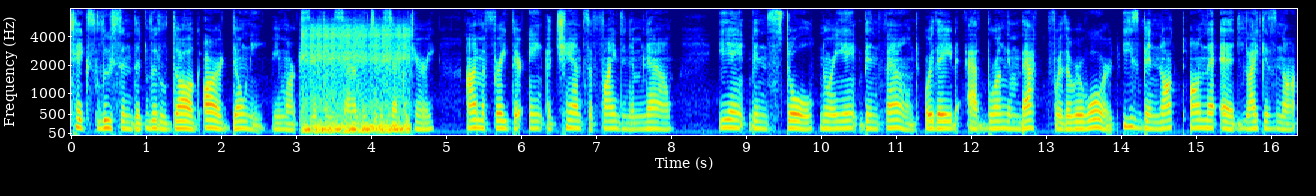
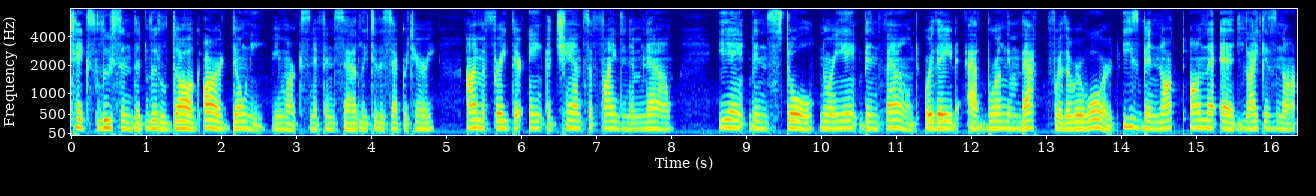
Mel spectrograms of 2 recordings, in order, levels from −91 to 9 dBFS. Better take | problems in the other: second | background sound (Strum); 2 dB above the speech

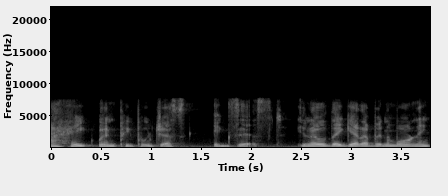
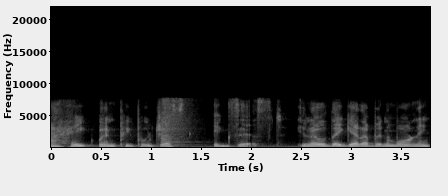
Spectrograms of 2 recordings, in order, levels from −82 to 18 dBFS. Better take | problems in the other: first | background sound (Snare drum); 20 dB below the speech

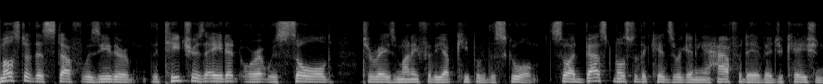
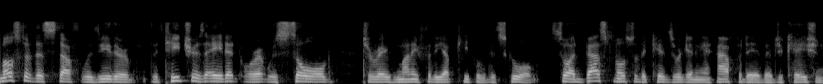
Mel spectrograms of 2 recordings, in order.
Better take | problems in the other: first | noise reduction (neural mask model DeepFilterNet 3)

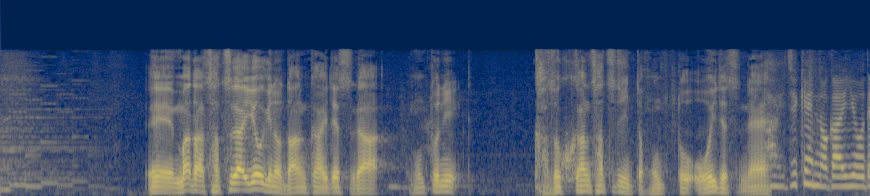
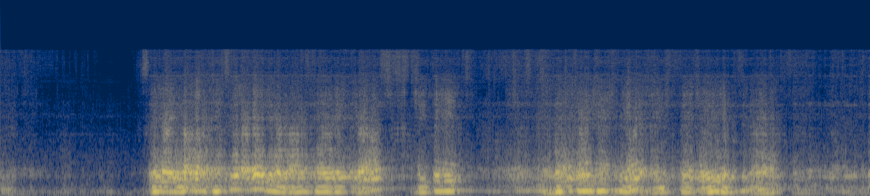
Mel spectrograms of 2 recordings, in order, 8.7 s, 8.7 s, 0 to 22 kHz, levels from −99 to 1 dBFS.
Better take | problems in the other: first | noise reduction (neural separator model SepFormer DNS4)

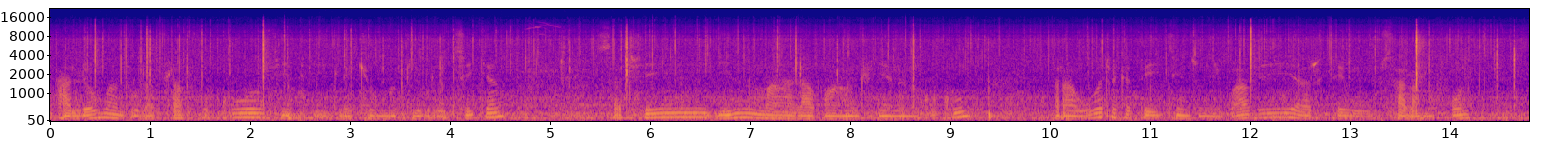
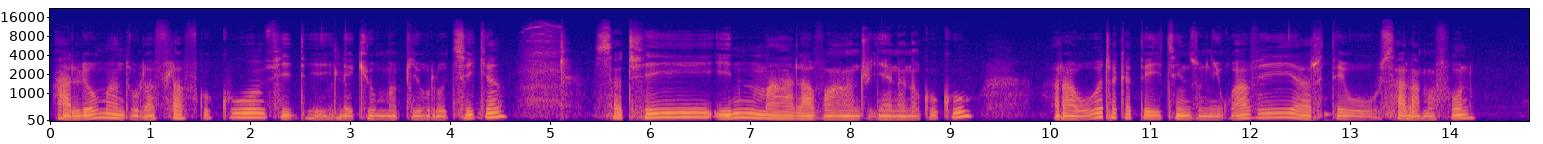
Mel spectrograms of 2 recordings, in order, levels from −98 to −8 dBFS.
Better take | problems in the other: second | background sound (Fire); 1 dB below the speech

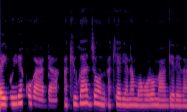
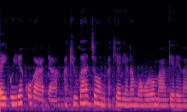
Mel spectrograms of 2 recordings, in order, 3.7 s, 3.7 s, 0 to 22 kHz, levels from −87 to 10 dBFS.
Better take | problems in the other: first | background sound (Bowed string instrument); 18 dB below the speech

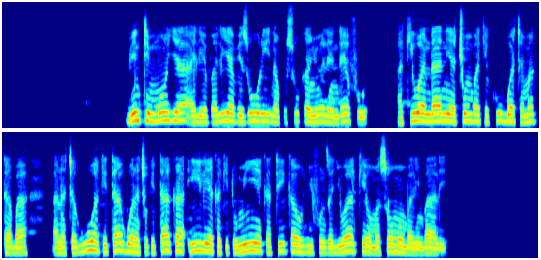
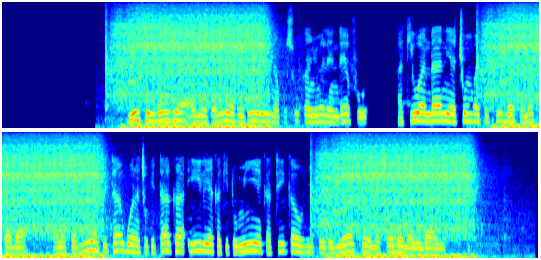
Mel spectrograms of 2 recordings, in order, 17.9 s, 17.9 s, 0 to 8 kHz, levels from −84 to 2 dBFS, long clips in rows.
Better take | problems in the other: first | background sound (Engine / Vehicle); 2 dB above the speech

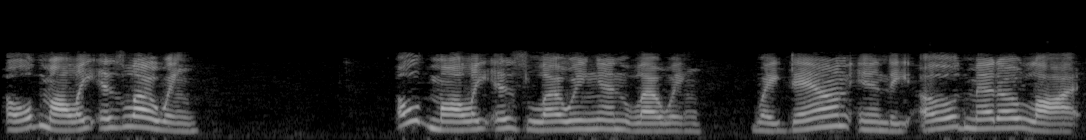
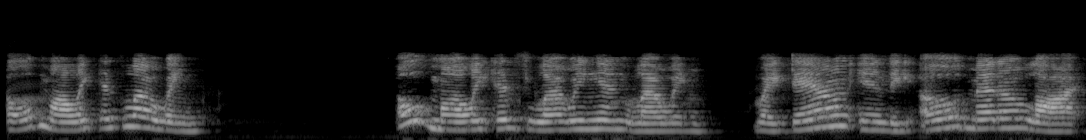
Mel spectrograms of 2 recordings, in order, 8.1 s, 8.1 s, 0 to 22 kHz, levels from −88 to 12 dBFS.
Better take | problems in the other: first | noise reduction (neural mask model DeepFilterNet 3)

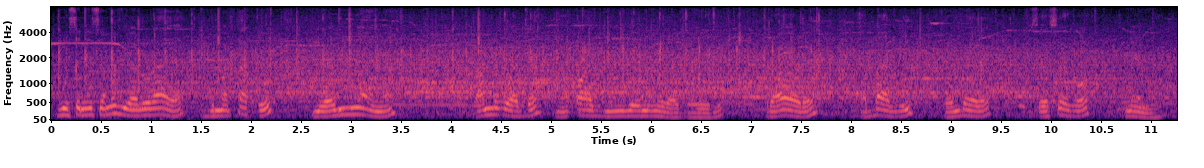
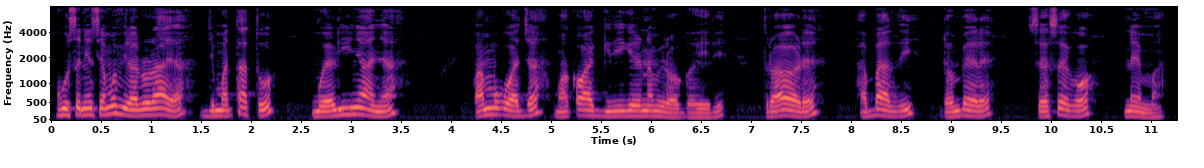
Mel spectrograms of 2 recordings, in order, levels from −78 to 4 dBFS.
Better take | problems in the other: second | background sound (Applause / Cheering); as loud as the speech

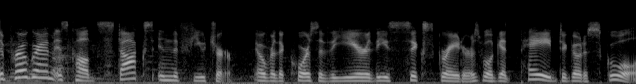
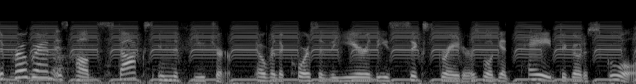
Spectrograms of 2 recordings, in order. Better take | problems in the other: first | background sound (Telephone); 6 dB below the speech

